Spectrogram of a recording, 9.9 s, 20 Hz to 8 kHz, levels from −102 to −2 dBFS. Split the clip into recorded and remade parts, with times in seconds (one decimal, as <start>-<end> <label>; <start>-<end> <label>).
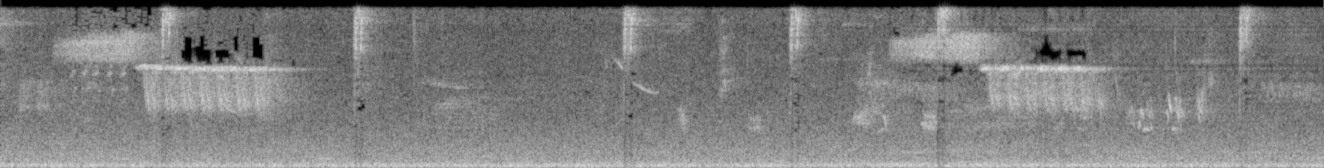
0.0-6.8 recorded; 6.8-9.9 remade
